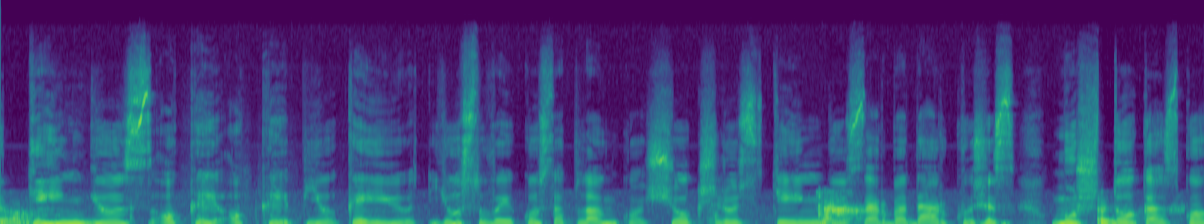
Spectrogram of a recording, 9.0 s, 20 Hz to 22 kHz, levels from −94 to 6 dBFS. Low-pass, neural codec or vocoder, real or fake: 19.8 kHz; none; real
